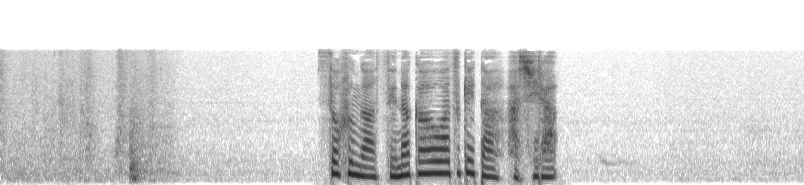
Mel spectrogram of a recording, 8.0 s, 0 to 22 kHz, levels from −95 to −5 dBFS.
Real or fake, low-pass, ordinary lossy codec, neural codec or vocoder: real; 7.2 kHz; none; none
